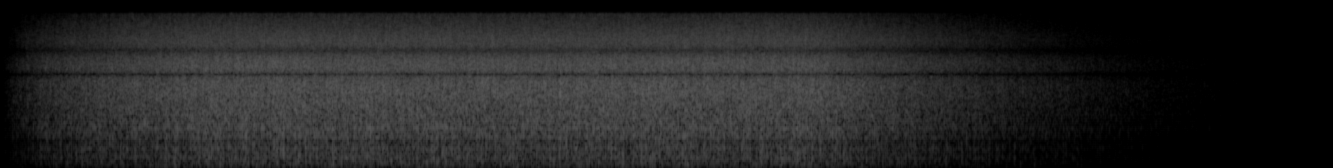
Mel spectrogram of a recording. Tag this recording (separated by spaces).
noise rain raining synthetic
